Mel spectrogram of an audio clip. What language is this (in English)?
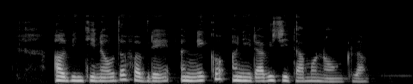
Catalan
